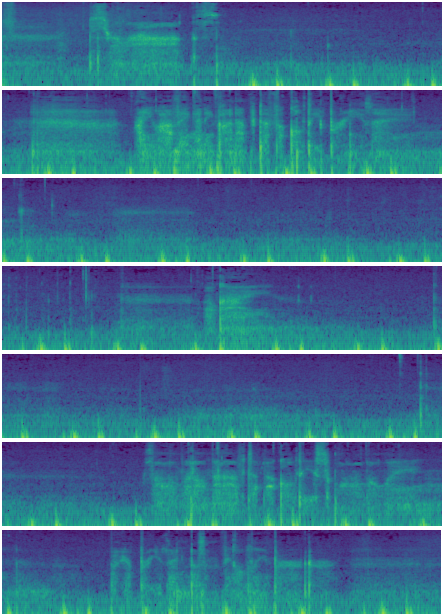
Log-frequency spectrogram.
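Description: A heartbeat heard through a stethoscope: steady, regular low thuds that set in about two seconds in. Soft whispering comes over them at times, and there is a sharp knock right at the start.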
